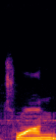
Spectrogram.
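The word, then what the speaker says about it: Schwann: तो बहुत लोग इसका प्रोनाउंसिएशन अलग अलग तरीके से करते हैं, तो आप स्लेडेन एंड श्वान करके कर सकते हैं।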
